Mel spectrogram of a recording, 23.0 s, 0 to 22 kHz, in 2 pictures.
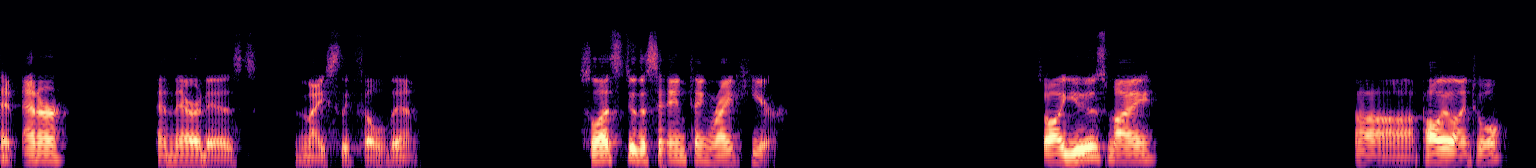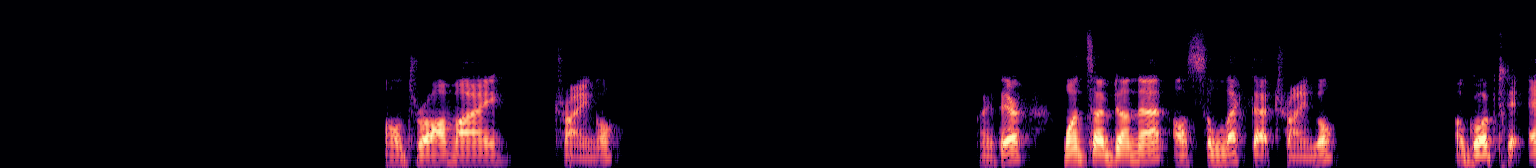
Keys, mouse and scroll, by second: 0.1 Return, 4.7 right click, 7.5 right click, 9.6 click, 13.0 click, 16.0 middle click, 18.3 middle click, 20.5 F15.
